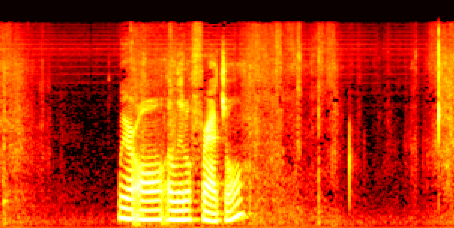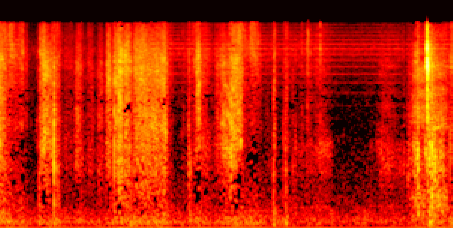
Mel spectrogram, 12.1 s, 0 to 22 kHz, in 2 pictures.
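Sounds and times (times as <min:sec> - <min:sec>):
paper pages rustling: 0:00.0 - 0:00.8, 0:01.6 - 0:12.0.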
